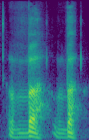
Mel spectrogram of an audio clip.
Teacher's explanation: you use your lower lip touching up against your upper teeth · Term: V sound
